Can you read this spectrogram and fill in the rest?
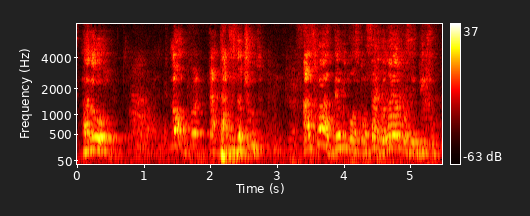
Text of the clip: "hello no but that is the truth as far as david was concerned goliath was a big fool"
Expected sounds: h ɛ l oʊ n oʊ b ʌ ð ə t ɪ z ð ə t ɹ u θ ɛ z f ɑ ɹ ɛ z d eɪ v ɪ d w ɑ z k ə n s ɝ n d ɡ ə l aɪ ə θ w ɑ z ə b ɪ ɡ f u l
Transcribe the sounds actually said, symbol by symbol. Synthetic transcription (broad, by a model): h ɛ l oʊ l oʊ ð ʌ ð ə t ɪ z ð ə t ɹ u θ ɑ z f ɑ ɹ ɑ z d eɪ v ɪ d w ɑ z k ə n s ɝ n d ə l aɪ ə t w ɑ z ə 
